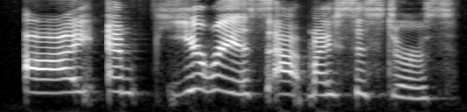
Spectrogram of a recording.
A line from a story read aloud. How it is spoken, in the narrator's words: Baby Sophie screamed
